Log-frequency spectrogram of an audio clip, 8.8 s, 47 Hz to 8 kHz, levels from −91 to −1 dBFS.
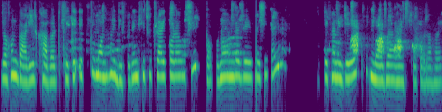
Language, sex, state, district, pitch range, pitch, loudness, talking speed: Bengali, female, West Bengal, Kolkata, 205-250 Hz, 235 Hz, -25 LUFS, 140 wpm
